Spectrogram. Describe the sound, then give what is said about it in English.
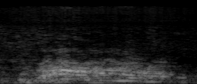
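A synthetic engine revving sound, played from a vehicle's fake speakers, swells into a loud, deep roar, holds for about two seconds with a wavering low pitch, then tapers off. No one speaks over it. “Hold on, there's more fake revving.”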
